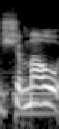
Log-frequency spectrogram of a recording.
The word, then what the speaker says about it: Chaumont: know now the reason shimo is pronounced the way it is is because it was named for James Laray des shimo and his family and that is the French pronunciation the members of the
